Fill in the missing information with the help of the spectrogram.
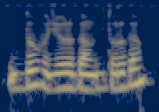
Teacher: अब ये जो है विसर्ग संधि का नियम में देखोगे, विसर्ग का ओ हो जाना, अगर कोई विसर्ग है तो विसर्ग का ओ हो जाता है, जैसे सरह जुर्ज सरोज। विसर्ग का र हो जाना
